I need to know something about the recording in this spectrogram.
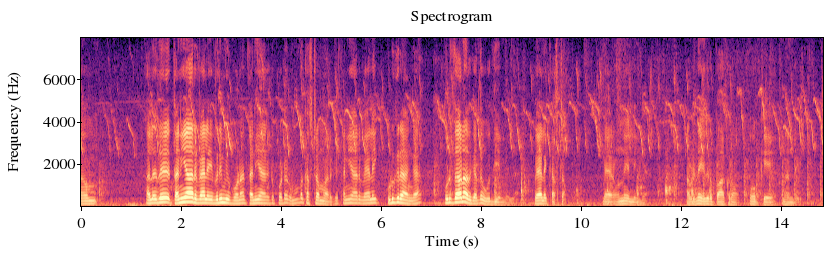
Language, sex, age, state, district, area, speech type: Tamil, male, 60+, Tamil Nadu, Tiruvannamalai, rural, spontaneous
